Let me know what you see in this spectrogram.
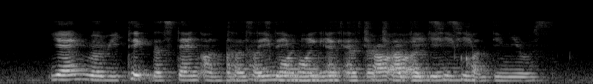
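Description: From 2.27 s to 4.75 s the speech is heard twice, a doubled audio track. A second full-band copy runs about 200 ms behind the first, at roughly the same loudness. It has no decay and no room colour, so it sounds like a crisp, slapped repeat rather than an echo. It begins and ends abruptly. The likely cause is the same audio reaching the mix twice, once through a slower path.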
